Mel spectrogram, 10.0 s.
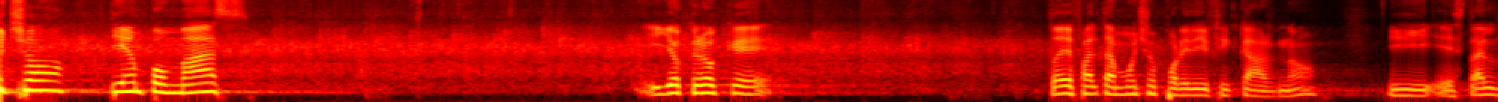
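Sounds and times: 
speech: 0.0 - 1.7, 4.3 - 5.2, 7.0 - 9.9
audience applauding: 0.0 - 8.0.

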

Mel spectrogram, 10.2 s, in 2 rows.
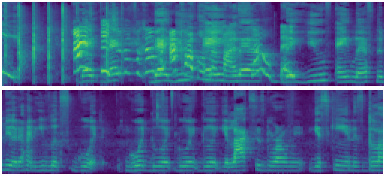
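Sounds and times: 
audience clapping in unison: 0.0 - 1.0
speech: 1.1 - 10.1.

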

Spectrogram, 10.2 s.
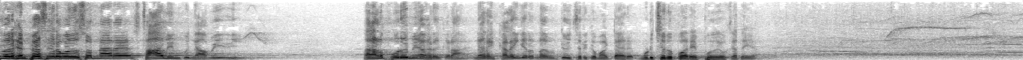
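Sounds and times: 
speech: 0.0 - 2.6, 3.6 - 7.8
crowd clapping: 7.8 - 10.2.

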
